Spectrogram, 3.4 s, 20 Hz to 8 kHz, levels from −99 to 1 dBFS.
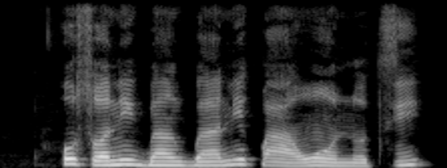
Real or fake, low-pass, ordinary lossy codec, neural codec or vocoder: real; none; none; none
